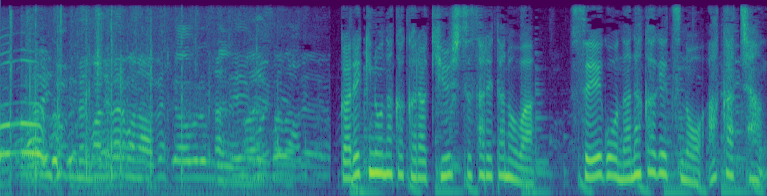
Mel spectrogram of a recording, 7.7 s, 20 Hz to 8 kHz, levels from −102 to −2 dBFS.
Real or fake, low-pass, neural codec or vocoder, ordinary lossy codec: real; 7.2 kHz; none; none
